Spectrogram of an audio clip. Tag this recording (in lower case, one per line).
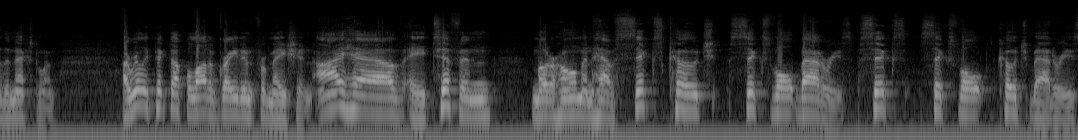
speech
